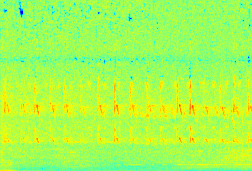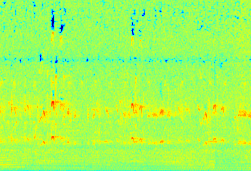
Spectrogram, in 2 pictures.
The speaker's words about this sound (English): It's an eastern kingbird, two of them now.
